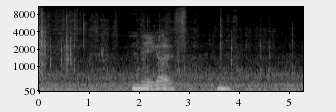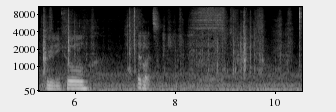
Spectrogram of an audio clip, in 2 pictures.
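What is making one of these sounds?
Plastic parts click and rattle as they are handled up close.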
